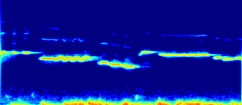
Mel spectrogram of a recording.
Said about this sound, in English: So you're asking, like, how would … whistle? Yeah, like, can you give us a little whistle? Yeah, I guess so.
